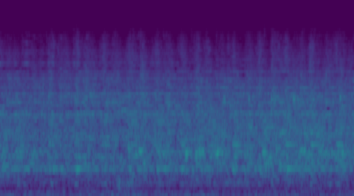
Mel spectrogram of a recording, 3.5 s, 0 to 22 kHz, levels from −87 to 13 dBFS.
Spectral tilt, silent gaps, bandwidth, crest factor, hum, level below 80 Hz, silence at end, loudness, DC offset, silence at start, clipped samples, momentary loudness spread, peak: -1 dB/octave; none; 15.5 kHz; 14 dB; none; -68 dBFS; 0 s; -43 LUFS; under 0.1%; 0 s; under 0.1%; 3 LU; -30 dBFS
